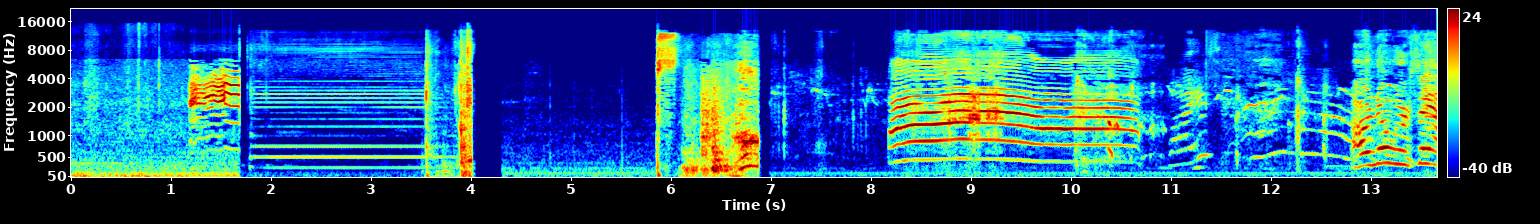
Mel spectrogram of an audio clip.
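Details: Cat in a funny cat compilation producing a long, loud, strongly harmonic meow of over two seconds that wavers slightly then falls, preceded by bursts of music and clips of other noise, with shorter cries afterward.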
